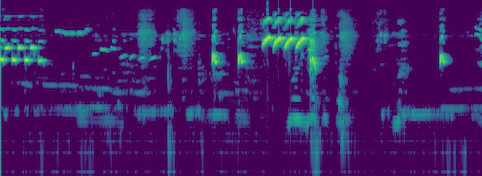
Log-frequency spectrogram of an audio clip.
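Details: Tledekan gunung, the hill blue flycatcher, sings a few quick high notes, then scattered loud chips and a burst of rapid descending whistles, with thin faint tones in the gaps.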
